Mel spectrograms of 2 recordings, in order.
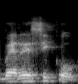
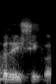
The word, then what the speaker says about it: berisiko: Tapi nggak ada masalah pengucapannya, sudah sangat biasa kita mengucapkan beresiko, padahal berisiko.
